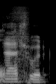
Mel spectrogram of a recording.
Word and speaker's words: Dashwood: Yeah, I said that right, right? Yeah. Mm-hmm. Dashwood, correct.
